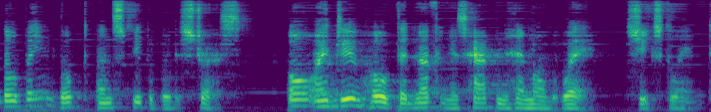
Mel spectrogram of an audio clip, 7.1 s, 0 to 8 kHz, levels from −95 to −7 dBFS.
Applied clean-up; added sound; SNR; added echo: neural mask model DeepFilterNet 3.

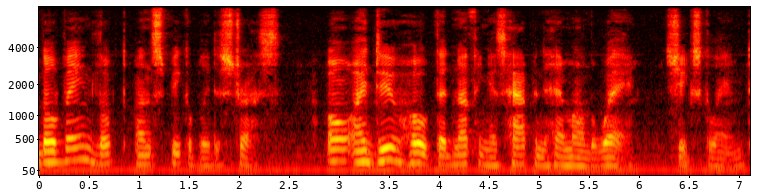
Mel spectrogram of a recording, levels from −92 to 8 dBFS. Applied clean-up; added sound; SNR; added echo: none; none; none; none.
